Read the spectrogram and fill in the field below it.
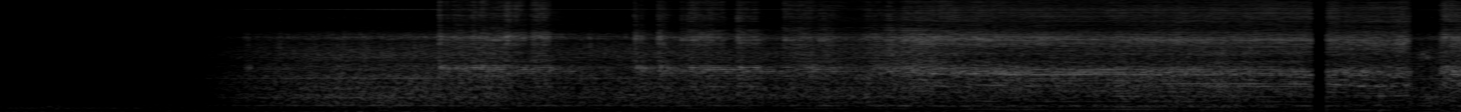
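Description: An angle grinder whirs and grinds against metal with a harsh, steady hiss.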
